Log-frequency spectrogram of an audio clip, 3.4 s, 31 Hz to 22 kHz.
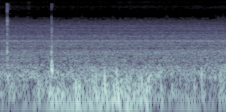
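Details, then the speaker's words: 1985 Mercedes 500 SEC climate control test: two quick flap thunks as the vents switch between defrost, low/high and dash, then an even blower rush with no rattles or scraping; all flaps work as designed. "all the vents and all the valves function as designed"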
